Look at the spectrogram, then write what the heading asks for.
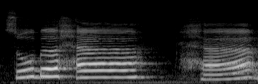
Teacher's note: karena ada fathah berdiri di atas huruf ha dibaca panjang dua harakat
